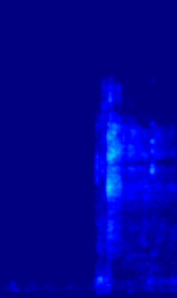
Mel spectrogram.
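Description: A young man laughs softly over an online call.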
